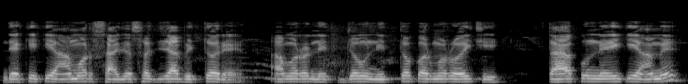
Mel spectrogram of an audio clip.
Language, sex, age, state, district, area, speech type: Odia, male, 60+, Odisha, Mayurbhanj, rural, spontaneous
